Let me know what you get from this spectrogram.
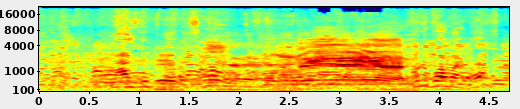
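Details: Young bulls and heifer calves at a cattle market in Faridpur, Bangladesh, on 8 February 2025: a drawn-out, strained moo rises and holds in mid-clip, surrounded by dense crowd chatter and bargaining voices.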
